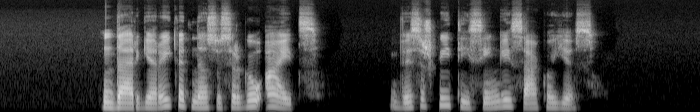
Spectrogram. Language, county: Lithuanian, Vilnius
